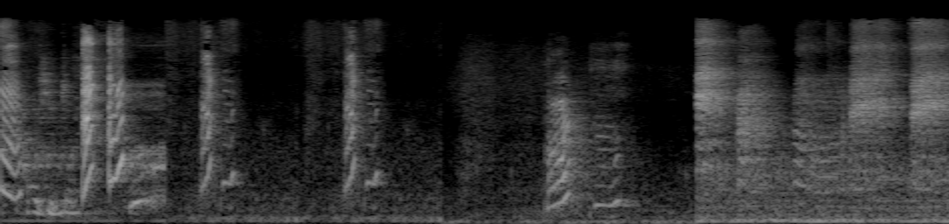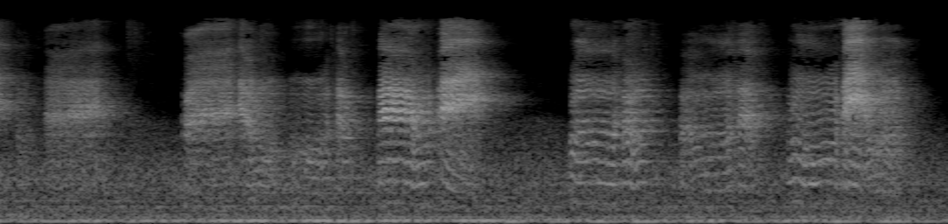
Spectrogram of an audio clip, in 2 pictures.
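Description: Blue quaker parrot (monk parakeet) vocalizing: a few short calls that glide in pitch in the first seconds. Then, from about five seconds in, a rapid run of about a dozen short, harsh, squawky chatters.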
